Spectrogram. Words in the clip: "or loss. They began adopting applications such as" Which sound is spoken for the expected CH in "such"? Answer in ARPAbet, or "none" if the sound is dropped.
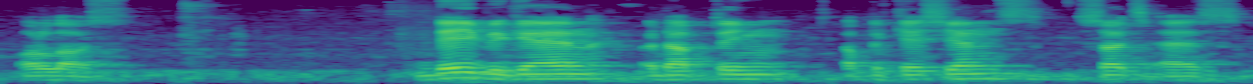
CH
